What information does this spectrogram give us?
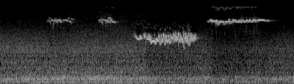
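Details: Male European robin singing his territorial song from one to two feet away on a freezing January morning in London during rush hour; thin high warbled phrases and very high thin notes over steady traffic rumble.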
